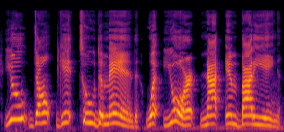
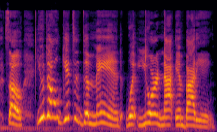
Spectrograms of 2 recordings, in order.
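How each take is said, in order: First: Each word slow and deliberate, x0.5; slow emphatic reread. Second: Said in the usual way. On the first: Shown as a demonstration. Rereading her line slowly for the people in the back. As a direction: spell it out slowly so the back row hears. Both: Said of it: "I'ma read that again for the people in the back".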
